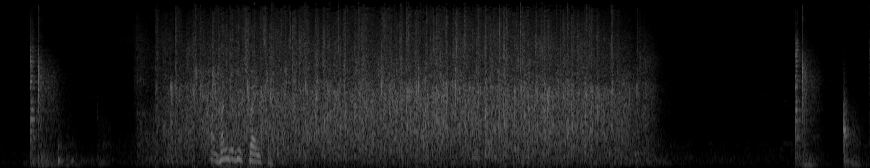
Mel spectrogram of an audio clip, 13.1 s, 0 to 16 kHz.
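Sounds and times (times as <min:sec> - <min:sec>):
audience applauding: 0:02.0 - 0:09.9.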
